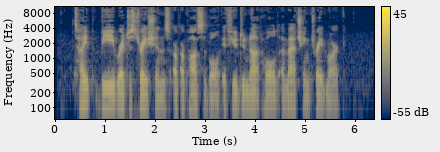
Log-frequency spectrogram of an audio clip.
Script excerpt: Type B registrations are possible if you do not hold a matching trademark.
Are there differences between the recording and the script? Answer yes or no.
yes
